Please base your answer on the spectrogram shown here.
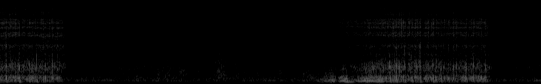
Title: Bulldog snoring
